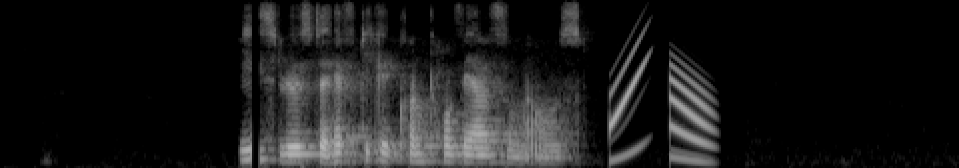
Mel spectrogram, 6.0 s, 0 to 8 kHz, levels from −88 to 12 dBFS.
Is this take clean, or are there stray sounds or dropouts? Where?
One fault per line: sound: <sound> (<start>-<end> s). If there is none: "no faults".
sound: dropout (1.6-1.6 s)
sound: chirp (3.8-4.5 s)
